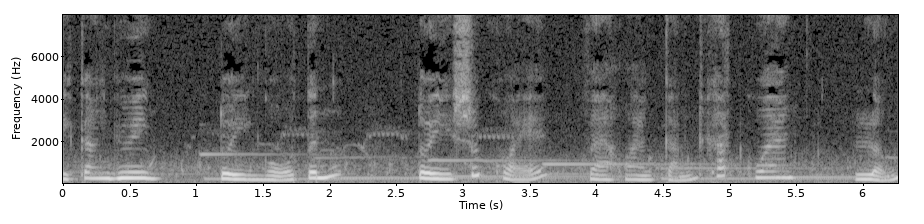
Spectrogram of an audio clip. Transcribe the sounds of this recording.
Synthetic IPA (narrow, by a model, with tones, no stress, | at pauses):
ka˧ŋzwi˧ən | t̪wi˨˩ŋo̰˧˥t̪ï˨˦ŋ | t̪wi˨˩sɨ˦˥k̚xwɛ˧˩vaː˨˩hwaː˨˩nka˧˩jŋ̟xa˦˥jk̟̚kwaː˧n | lə˧˥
